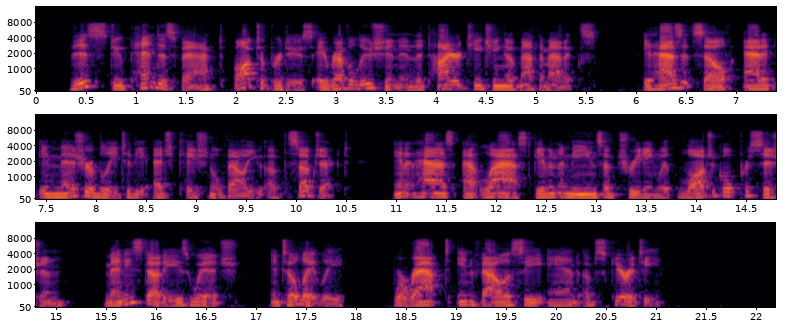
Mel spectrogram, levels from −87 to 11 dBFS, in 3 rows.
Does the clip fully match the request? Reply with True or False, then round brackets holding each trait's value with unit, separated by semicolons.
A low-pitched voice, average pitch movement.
True (125 Hz; 3.3 semitones)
